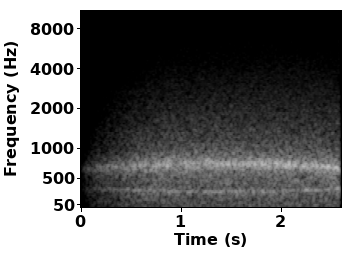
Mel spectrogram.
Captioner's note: wind howling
